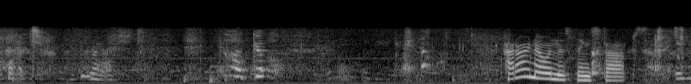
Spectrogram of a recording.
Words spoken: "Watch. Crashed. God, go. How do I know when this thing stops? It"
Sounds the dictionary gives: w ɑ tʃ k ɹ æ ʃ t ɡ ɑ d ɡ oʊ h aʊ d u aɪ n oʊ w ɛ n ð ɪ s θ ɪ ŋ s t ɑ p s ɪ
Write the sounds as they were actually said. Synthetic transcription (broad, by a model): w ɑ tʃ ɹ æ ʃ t ɡ ɑ d ɡ oʊ h aʊ d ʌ aɪ n oʊ w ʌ n ð ɪ s θ ɪ ŋ s t ɑ p s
